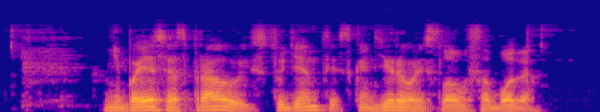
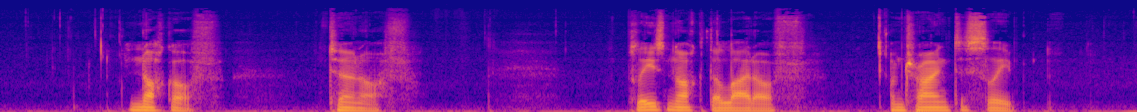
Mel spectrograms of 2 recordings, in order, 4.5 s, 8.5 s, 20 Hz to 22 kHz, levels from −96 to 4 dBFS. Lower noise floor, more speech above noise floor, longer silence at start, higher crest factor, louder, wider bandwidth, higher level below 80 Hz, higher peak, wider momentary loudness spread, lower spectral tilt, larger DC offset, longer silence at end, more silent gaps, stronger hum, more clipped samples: about the same, -51 dBFS vs -53 dBFS; about the same, 30 dB vs 31 dB; second, 0.15 s vs 0.8 s; about the same, 18 dB vs 22 dB; about the same, -22 LUFS vs -23 LUFS; second, 9 kHz vs 14.5 kHz; second, -54 dBFS vs -42 dBFS; about the same, -2 dBFS vs -4 dBFS; second, 11 LU vs 20 LU; first, -7 dB/octave vs -5 dB/octave; neither; first, 0.45 s vs 0 s; neither; neither; neither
